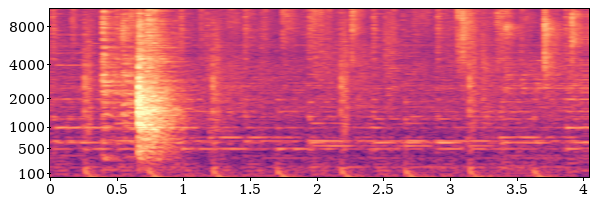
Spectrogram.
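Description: A single loud crunching thump about three-quarters of a second in, as a garlic clove is crushed under the flat of a chef's knife on a wooden cutting board, followed by faint rustles of the peel coming off. Background music plays throughout.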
